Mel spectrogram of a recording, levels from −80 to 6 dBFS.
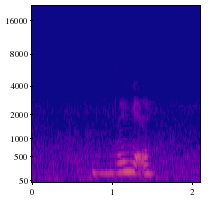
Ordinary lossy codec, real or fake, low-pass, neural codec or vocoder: none; fake; 7.2 kHz; codec, 24 kHz, 6 kbps, HILCodec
